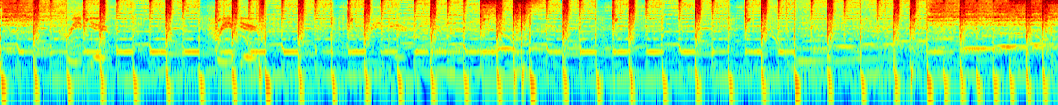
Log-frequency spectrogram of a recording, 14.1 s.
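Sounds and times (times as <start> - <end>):
digital music loop: 0.0 - 14.0.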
